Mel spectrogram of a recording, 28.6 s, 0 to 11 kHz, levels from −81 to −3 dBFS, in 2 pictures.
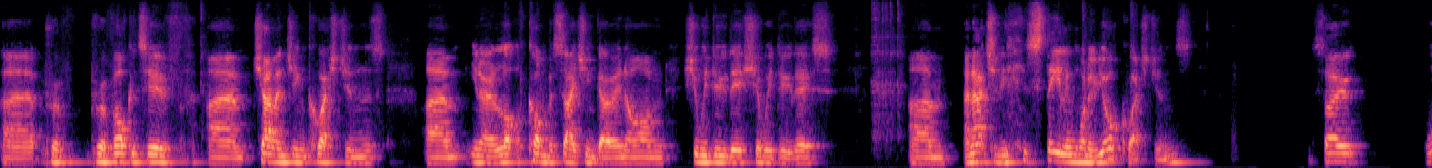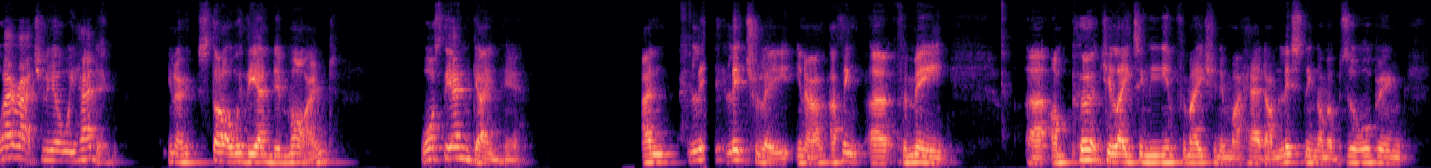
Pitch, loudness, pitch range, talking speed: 135 Hz, -21 LUFS, 120-150 Hz, 150 wpm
